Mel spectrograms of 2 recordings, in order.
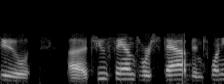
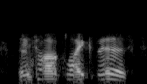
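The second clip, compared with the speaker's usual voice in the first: put-on smoker's voice, much higher pitch; 3 semitones higher than usual. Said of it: "smoking a pack of Marlboro".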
